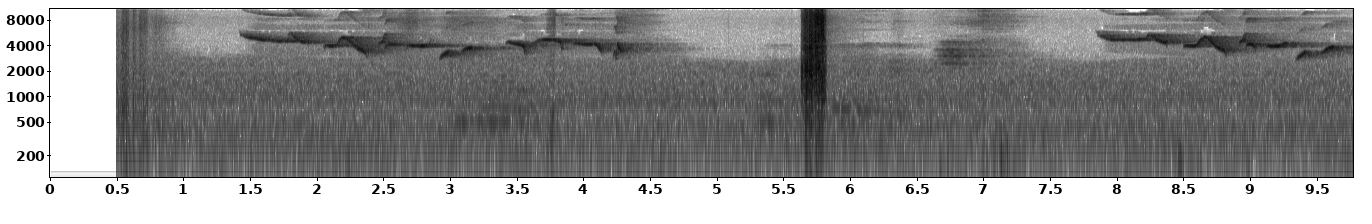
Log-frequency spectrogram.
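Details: Oriental magpie-robin singing at 5 am: two bursts of bright, sliding whistled notes stepping up and down, one early and one at the end, with two sharp loud clicks, one at the start and one mid-clip, and a quiet hiss.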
